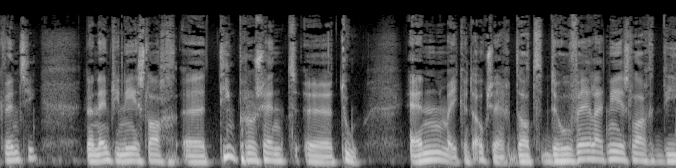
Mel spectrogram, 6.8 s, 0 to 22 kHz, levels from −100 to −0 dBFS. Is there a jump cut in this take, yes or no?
yes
